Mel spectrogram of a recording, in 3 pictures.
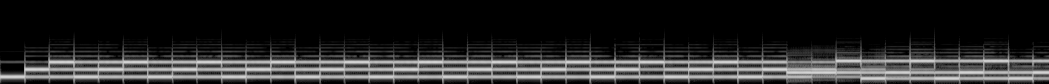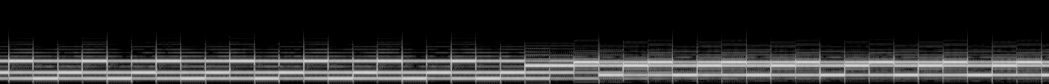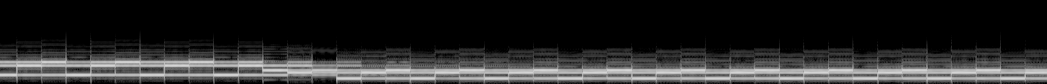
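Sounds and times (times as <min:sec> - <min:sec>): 
122 BPM melodic arpeggios in B major and G minor: 0:00.0 - 0:31.4.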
